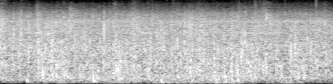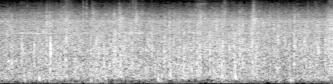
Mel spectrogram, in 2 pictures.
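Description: Steady rain falling on wet ground and roofs: an even hiss with scattered small ticks of drops.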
